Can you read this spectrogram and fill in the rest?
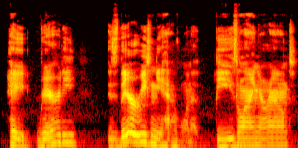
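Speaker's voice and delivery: put-on a brash young pegasus calling out; Rainbow Dash voice.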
